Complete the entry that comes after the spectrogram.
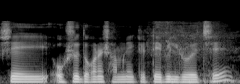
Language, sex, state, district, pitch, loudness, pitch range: Bengali, male, West Bengal, Alipurduar, 120 Hz, -16 LUFS, 115-125 Hz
